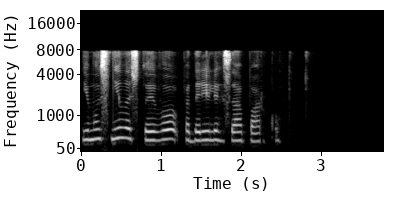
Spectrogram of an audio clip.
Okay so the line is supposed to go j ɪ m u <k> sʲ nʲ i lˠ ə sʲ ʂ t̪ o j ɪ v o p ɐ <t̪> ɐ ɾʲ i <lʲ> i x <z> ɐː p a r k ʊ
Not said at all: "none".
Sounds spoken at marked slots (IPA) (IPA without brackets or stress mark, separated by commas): none, d̪, lʲ, z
